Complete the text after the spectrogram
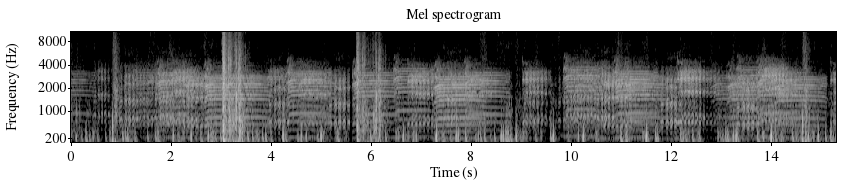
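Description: Footsteps pad across grass.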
